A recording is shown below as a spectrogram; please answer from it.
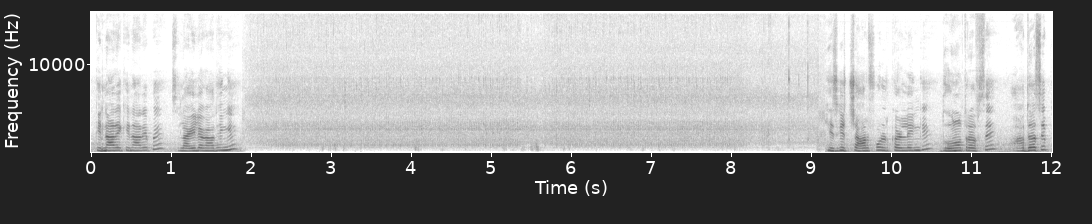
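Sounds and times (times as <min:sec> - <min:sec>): sewing machine running: 0:01.9 - 0:09.1.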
